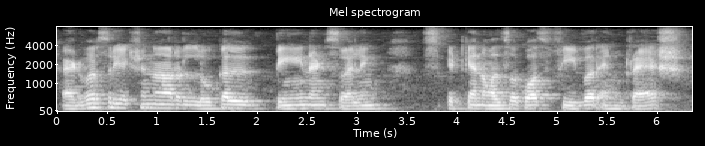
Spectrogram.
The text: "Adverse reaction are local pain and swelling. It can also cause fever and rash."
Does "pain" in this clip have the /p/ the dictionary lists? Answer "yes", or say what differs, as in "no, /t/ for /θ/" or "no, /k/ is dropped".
yes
